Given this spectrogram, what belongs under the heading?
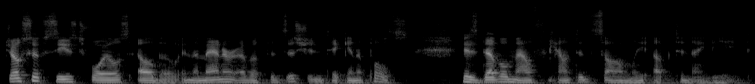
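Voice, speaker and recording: A man reading an audiobook, narrating dramatically with a theatrical, expressive delivery. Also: sits low, normal speed. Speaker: audiobook reader.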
